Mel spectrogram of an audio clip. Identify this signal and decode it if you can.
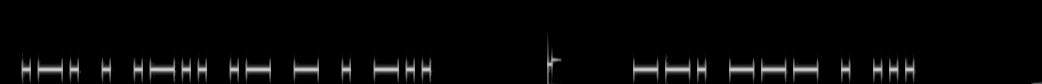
Morse code, heard as a keyed tone, about 15 wpm, 700 Hz. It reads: RELATED GOES
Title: Sentences from Top 1000 Words - Review Part 5 - New Word Drill - 15wpm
